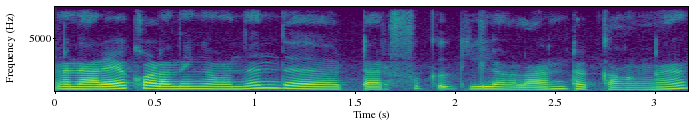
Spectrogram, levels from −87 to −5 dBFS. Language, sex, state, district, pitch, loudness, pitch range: Tamil, female, Karnataka, Bangalore, 215 Hz, -17 LUFS, 200-230 Hz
